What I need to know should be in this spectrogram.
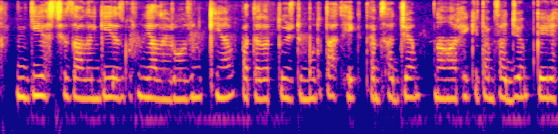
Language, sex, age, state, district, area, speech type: Kashmiri, female, 18-30, Jammu and Kashmir, Anantnag, rural, spontaneous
